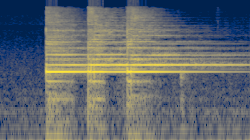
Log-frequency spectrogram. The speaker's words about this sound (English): Gong time.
